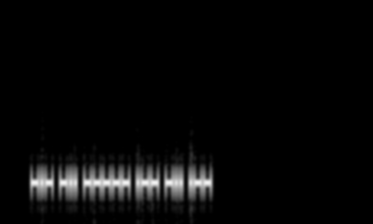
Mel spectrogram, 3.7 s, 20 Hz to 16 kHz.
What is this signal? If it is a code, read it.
Morse code, heard as a keyed tone, about 50 wpm, 700 Hz. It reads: KD0WDW
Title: USA Call Signs - 6 Characters - Repeated 3x - 50wpm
